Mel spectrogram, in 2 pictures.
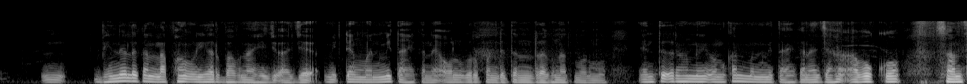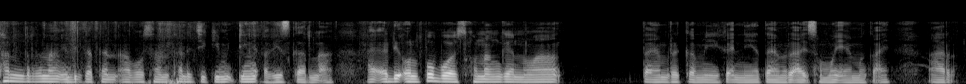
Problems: background sounds at intervals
